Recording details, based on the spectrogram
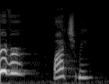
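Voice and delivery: cheery, bright voice, very high and loud. Speaking to river to show off a happier, bright voice. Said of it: "when I use a little happier voice".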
